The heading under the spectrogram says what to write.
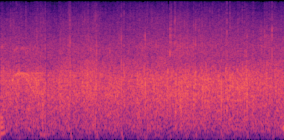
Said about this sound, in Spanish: Unos aplausos. Venga, ahí, dale, hombre, que te dejo tiempo. Un aplauso para el último DJ el último, El último y el que más tiempo estuvo en la península.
